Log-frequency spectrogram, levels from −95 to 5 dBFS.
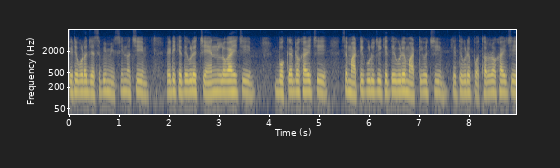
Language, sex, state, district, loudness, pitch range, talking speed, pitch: Odia, male, Odisha, Sambalpur, -20 LUFS, 140-150 Hz, 135 wpm, 150 Hz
